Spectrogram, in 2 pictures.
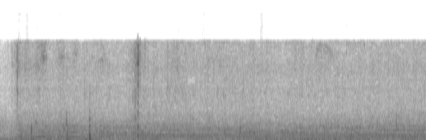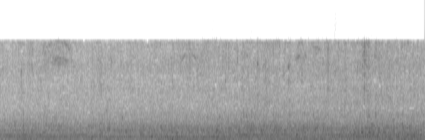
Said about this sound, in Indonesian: Sekarang lanjut, kita cuci dulu berasnya ya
